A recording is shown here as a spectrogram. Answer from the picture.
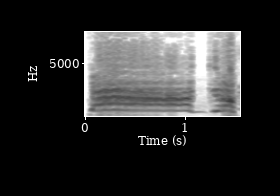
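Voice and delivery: drawn-out agonized yell; hammed-up howl of pain; acted pained scream. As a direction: scream as the swab goes up your nose. Acts out pain of nasal swab.

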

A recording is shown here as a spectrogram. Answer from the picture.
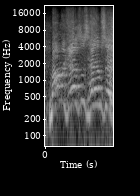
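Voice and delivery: race caller. Pretend. Mock race call.

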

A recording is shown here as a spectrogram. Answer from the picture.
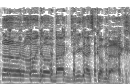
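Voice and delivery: high, loud, urgent pleading; mock protest. Protesting to his family outside, high and loud.

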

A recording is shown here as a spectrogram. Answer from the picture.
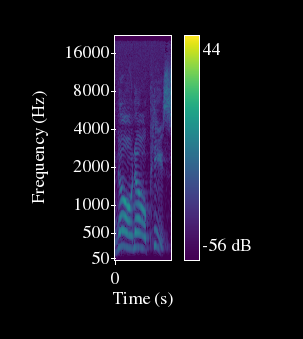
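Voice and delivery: mild mock protest yell, pitched high. Lecturer imitating yelling peace activists, high half-hearted yell. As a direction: imitate a protester's cry without really shouting. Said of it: "peace activists who are yelling".

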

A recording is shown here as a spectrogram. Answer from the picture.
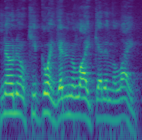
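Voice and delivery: urging director. Retold or imitated. Director urging the actor to continue, high and eager. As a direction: hurry him back into the light.

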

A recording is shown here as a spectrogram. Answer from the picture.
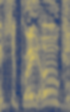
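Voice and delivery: hammed-up Philly guy raving about food; mock Philly sandwich fan. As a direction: imitate an oblivious, delighted Philly eater. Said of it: "these Philly guys".

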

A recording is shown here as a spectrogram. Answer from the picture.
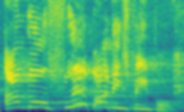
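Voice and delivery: high-pitched comic threat on FLIP; mock outburst. Preacher about to flip on his relatives, high mock outburst. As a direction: let the pitch leap as if losing it.

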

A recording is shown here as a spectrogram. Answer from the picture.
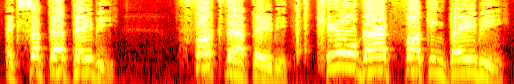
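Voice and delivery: hammed-up callous sneer at the baby; mocking the world. Host mocking the world's hypocrisy, hammed-up sneer. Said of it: "The entire world goes".

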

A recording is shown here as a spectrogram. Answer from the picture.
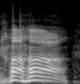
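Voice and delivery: spoken cackle of a gloating villain; mock villain laugh. Paul gloats at the brothers over the bathtub, mocking laugh. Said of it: "He's like".

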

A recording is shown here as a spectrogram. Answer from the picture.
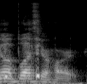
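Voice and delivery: put-on old Southern lady voice. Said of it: "like an old Southern lady saying".

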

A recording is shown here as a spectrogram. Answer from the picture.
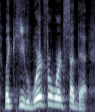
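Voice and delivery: usual speaking voice

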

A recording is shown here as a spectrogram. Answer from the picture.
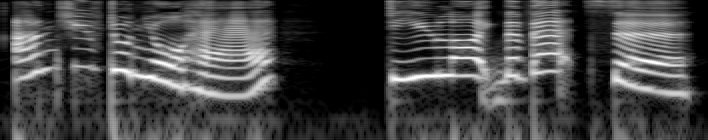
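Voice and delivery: put-on high, loud teasing teenager; cheeky schoolboy. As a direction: push the joke further. Pupil teasing the teacher.

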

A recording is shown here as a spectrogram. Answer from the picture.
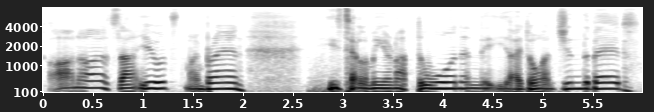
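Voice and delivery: high, pleading explanation; hasty apology. Acted. Sleeper explaining the brain to a bedmate, high and apologetic.

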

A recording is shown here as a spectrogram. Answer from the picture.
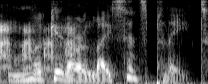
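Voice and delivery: ordinary talk, nothing marked

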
